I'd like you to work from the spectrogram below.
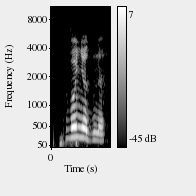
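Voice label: "вӧньӧдны", Komi, female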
